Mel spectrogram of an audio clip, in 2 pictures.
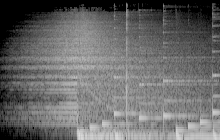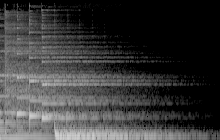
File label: Logo; Aqua Logo B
